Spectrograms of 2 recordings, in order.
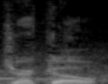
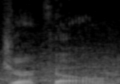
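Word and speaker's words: Gyorko: that change up one ball in one strike jerko spells it name g y o r KO but it's pronounced jerko second round draft choice 236 average he doesn't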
